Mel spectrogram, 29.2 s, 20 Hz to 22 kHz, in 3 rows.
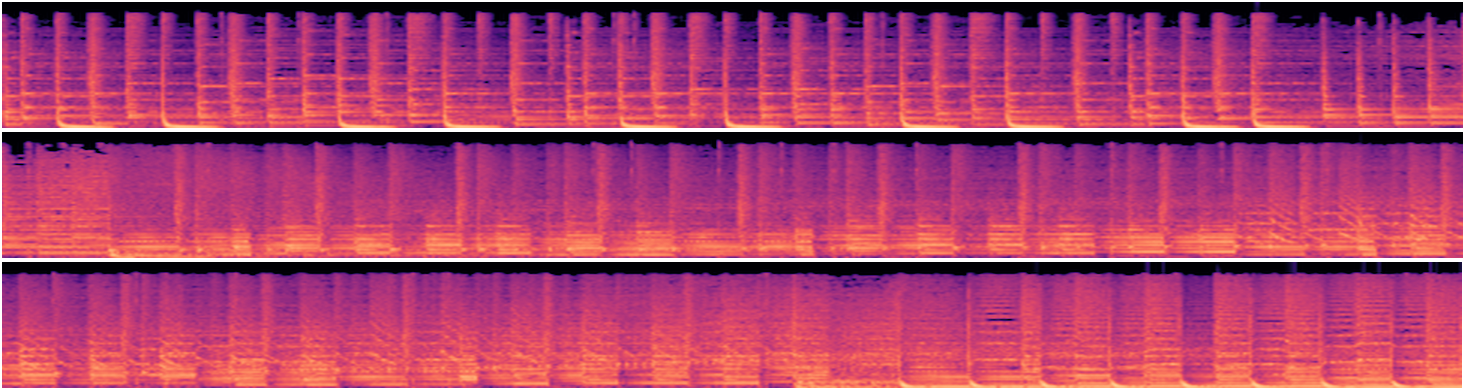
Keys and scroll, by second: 3.0 Down, 3.7 ctrl+z, 5.1 Down, 6.0 space, 6.4 b, 6.9 space, 12.3 d, 20.7 ctrl+d, 25.1 ctrl+shift+=, 25.7 Page_Down, 28.3 d.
